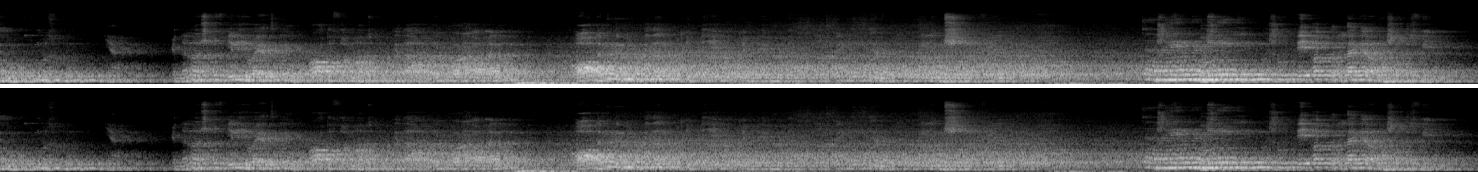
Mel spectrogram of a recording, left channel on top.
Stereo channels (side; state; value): right; quieter; 3.6 dB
